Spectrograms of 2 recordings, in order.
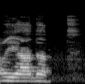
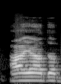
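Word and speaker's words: عیادت: আমি বলে বিমার দোস্ত কি ইয়াদত, উচ্চারণ ভুল করা যাবে না, উচ্চারণ হবে ইয়াদত। আয়াদত বলে অনেকে।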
